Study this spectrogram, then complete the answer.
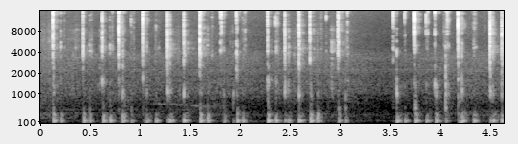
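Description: Rapid bursts of key clicks from someone typing a search query on a computer keyboard, close and clear, in quick uneven runs with one short pause midway.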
